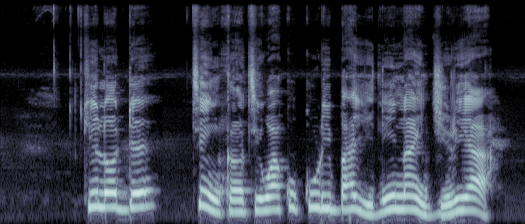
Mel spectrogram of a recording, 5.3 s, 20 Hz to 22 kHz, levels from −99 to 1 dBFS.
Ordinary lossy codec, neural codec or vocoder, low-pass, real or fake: none; none; 19.8 kHz; real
